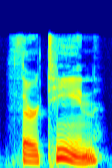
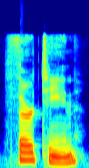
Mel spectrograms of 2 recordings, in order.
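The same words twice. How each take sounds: First: Put-on "thirteen" with "teen" drawn out and stressed. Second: "thirteen" with the first syllable stressed; counting-style "thirteen", weight on "thir". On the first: Teacher contrasting it with thirty, strong stress on "teen" in "thirteen". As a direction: lean hard on "teen" in "thirteen". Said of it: "try putting more emphasis on teen". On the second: Teacher counting teen numbers for learners, first-syllable stress on "thirteen". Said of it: "more emphasis on the first syllable". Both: Shown as a demonstration.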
